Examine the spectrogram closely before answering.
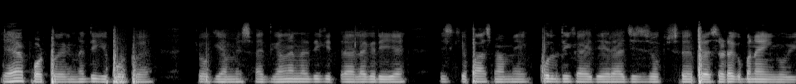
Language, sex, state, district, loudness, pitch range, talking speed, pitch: Hindi, male, Rajasthan, Bikaner, -22 LUFS, 120-125 Hz, 255 wpm, 120 Hz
